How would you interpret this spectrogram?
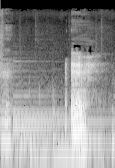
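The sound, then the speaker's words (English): A single loud throat clearing by a person recovering from allergies, a short rough burst near the end, preceded by a low murmuring voiced sound. “Again, I'm recovering from allergies from clearing my throat.”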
